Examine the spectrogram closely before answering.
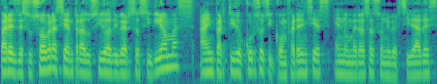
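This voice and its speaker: His intonation is fairly even, and his pitch is medium. This man talks very fast. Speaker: magistrate introducing a speaker. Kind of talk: formal speaker introduction. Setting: conference hall with audience. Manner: hesitant, many filler sounds.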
